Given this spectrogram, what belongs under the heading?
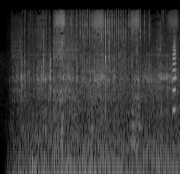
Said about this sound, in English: Smooth sound of precision mechanics, the rhythmic clicking of finely tuned bicycles, chains flipping from gear to gear, the occasional handlebar bell,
